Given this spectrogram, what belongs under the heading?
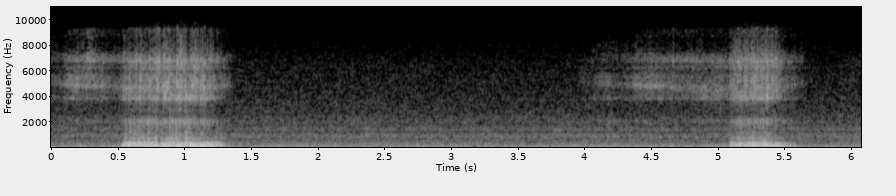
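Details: A man snoring: two loud, low, rattling snores about four and a half seconds apart over steady room hum; typical snoring on inhalation.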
